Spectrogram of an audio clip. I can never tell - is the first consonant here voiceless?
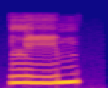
no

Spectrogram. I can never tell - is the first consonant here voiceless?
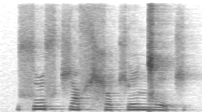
yes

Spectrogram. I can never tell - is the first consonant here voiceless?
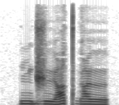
no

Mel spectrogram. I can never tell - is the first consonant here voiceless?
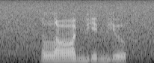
no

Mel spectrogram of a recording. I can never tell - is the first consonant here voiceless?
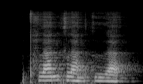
yes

